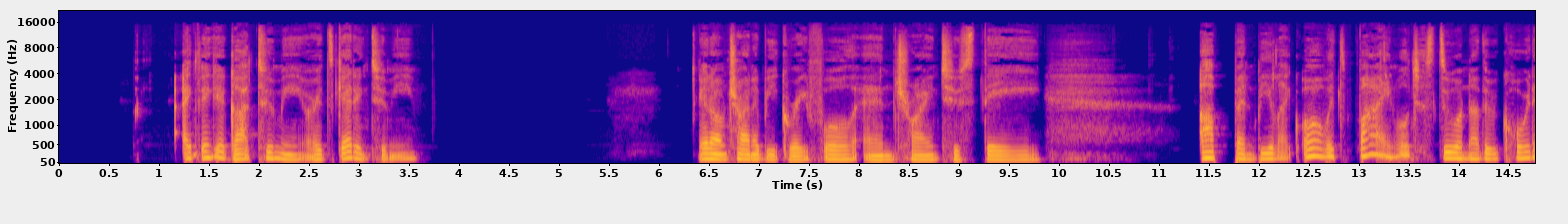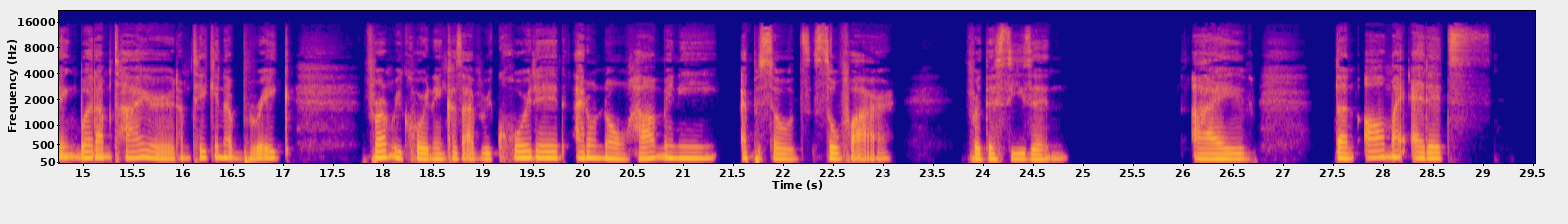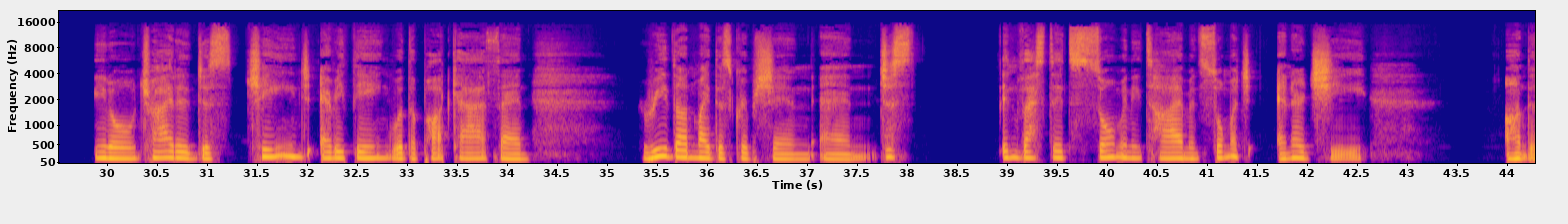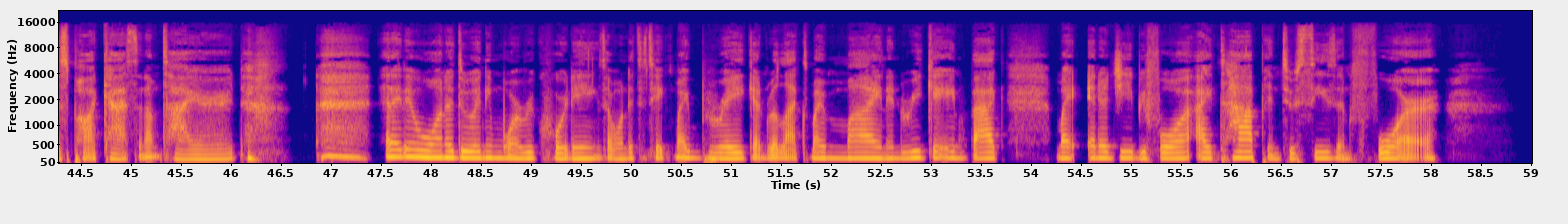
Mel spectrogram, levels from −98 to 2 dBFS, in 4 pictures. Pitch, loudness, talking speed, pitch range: 145 Hz, -19 LUFS, 125 wpm, 130-160 Hz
